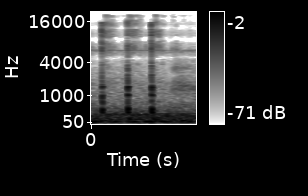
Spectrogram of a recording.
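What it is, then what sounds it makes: Hard, woody dried potato stem. Three short knocks on the dried, viney stems of harvested potato plants give dull, hollow taps. The stems are hard and sound woody, like knocking on wood.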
